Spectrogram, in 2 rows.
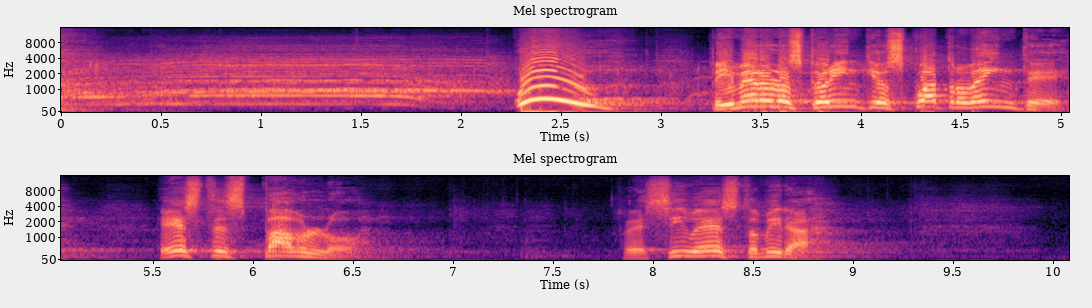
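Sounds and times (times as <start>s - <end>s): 
audience cheering and shouting aleluya together: 0.0s - 3.0s
long raised cry: 0.0s - 3.0s
speech: 3.2s - 6.7s, 7.8s - 9.0s.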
